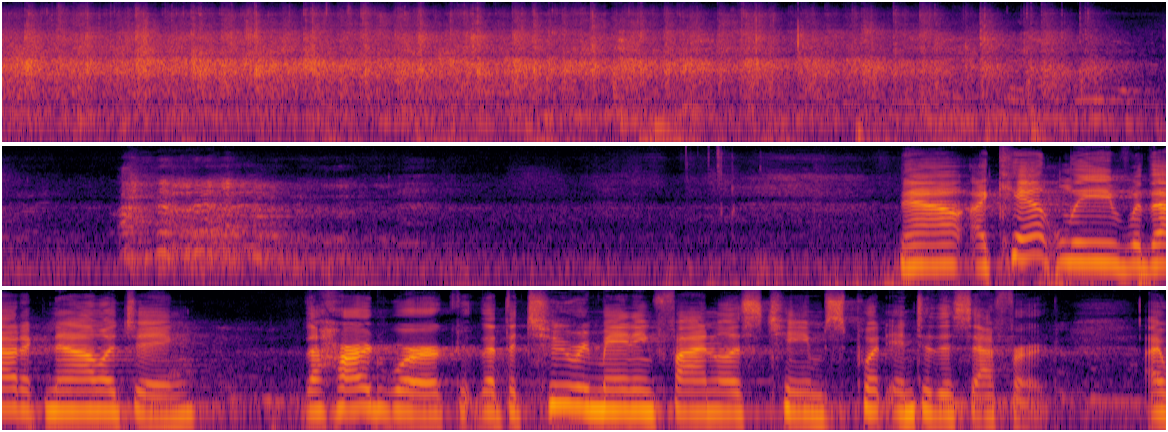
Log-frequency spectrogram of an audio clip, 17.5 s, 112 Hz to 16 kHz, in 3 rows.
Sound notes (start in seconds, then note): 0.0 applause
